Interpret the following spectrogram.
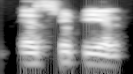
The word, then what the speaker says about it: subtle: Okay, so subtle, SUBTLE, B is silent, so we pronounce that as SUTL.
